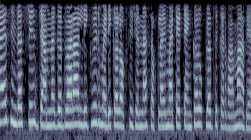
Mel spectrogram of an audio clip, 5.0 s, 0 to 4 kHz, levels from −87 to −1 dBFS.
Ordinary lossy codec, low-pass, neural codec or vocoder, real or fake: none; 3.6 kHz; none; real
